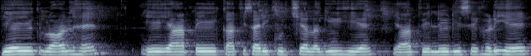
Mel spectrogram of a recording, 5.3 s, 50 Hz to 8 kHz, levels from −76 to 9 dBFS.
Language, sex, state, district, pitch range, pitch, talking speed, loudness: Hindi, male, Maharashtra, Gondia, 155-165 Hz, 160 Hz, 190 wpm, -14 LUFS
